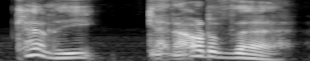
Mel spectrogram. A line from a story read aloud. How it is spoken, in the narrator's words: Sarah cried out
